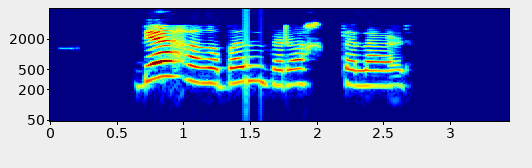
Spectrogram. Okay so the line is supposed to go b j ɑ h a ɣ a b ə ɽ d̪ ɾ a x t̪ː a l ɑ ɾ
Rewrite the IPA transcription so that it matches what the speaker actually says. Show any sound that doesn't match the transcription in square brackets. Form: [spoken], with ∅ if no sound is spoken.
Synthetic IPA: b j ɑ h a ɣ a b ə [l] d̪ ɾ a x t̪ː a l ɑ [ɽ]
